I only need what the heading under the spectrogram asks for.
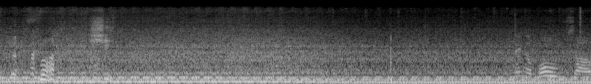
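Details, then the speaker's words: VW T4 van, old engine refitted, first start after two years: engine settles into a steady, even idle with a firm low rumble and no knocks or misses, running cleanly; normal idle. "out look at that well there we go she is [Music] alive she's alive oh that was nice to hear"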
